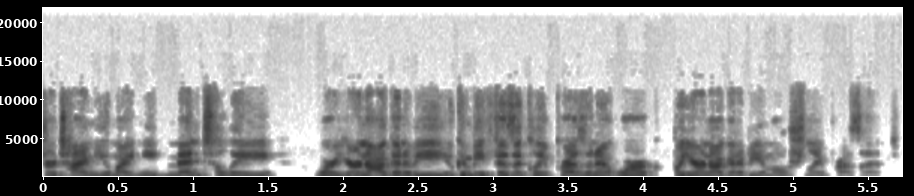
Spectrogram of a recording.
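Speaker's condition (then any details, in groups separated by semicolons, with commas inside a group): No condition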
